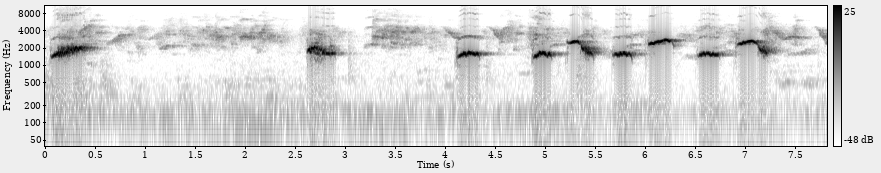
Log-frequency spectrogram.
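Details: Pet greater green leafbird singing in a recording aimed at stimulating a bird that will not sing: loud warbled phrases with short pauses, then a rapid series of slurred whistled notes rising and dropping in pitch.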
